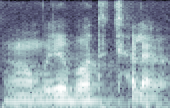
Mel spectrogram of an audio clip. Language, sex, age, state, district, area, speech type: Urdu, male, 30-45, Delhi, South Delhi, urban, spontaneous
